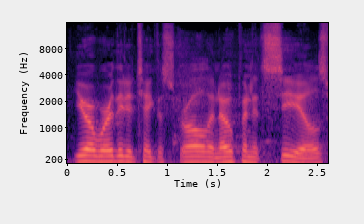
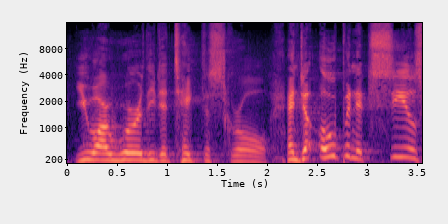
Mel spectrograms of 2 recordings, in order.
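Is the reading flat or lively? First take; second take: flat; lively. First: The reading is flat, with little energy. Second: The reading is lively, with strong energy. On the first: The song feels old and worn out. The speaker calls it wrong. "can you imagine if I read it like this?" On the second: The song feels new and revived. The speaker calls it right. "A new song is this"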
